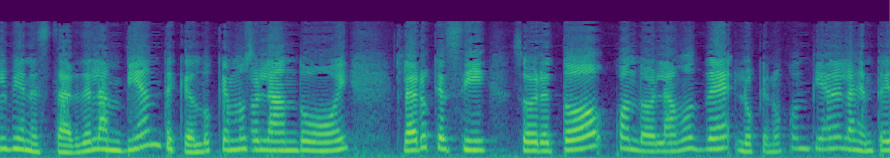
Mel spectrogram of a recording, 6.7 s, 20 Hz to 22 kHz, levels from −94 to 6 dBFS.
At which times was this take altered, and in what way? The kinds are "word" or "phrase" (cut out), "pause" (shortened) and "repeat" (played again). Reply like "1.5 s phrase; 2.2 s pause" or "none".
1.9 s word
